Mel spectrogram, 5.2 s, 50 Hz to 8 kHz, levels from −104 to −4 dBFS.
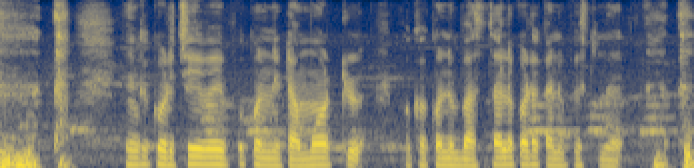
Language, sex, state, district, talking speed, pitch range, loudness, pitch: Telugu, male, Andhra Pradesh, Manyam, 115 wpm, 115-130 Hz, -17 LUFS, 120 Hz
